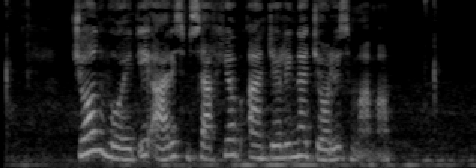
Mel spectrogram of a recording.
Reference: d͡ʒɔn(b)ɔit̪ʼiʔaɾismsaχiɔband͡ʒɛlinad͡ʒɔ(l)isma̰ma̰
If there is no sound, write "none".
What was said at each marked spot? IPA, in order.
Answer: v, l

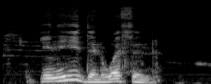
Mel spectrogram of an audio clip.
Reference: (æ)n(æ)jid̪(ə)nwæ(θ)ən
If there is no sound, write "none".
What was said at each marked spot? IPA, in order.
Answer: i, i, ə, θ

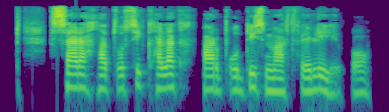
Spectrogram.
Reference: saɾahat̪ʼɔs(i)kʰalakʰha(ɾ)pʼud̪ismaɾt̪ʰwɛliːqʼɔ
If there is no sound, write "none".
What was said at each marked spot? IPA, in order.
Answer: i, ɾ

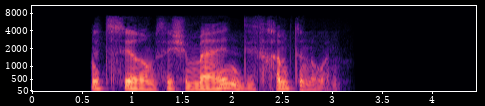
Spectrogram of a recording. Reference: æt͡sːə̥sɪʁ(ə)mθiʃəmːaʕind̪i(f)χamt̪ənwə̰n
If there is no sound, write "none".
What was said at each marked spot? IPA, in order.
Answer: ə, θ

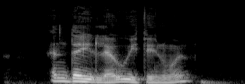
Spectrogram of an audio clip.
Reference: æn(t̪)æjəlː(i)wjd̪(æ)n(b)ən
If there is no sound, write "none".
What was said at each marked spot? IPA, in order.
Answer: d̪, æ, i, w

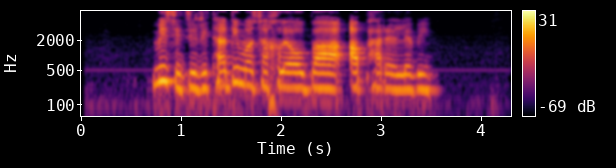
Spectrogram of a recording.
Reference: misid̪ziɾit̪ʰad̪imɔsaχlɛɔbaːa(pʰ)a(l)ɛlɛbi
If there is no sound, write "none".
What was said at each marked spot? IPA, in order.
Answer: pʰ, ɾ

